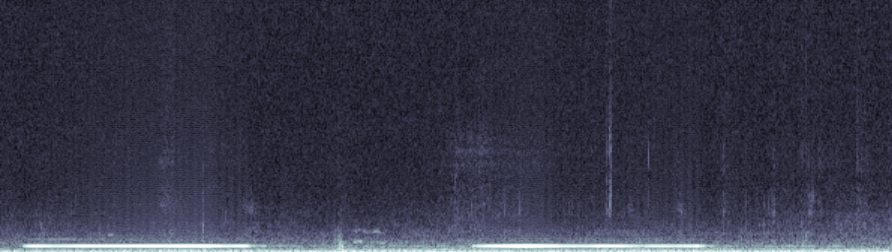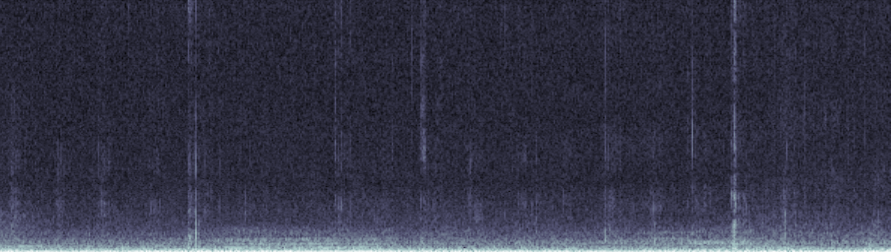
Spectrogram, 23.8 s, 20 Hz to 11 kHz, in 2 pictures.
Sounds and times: distant shipping horn sounds 0:00.0 - 0:12.6
Departing ferry 0:00.0 - 0:23.7

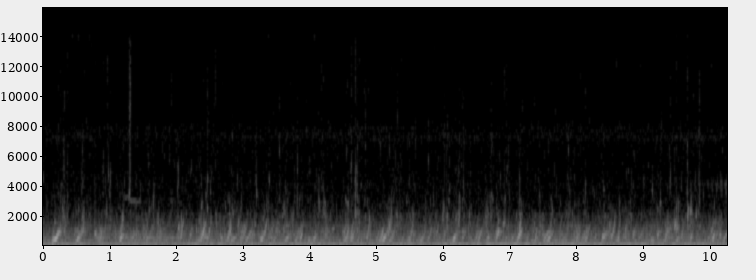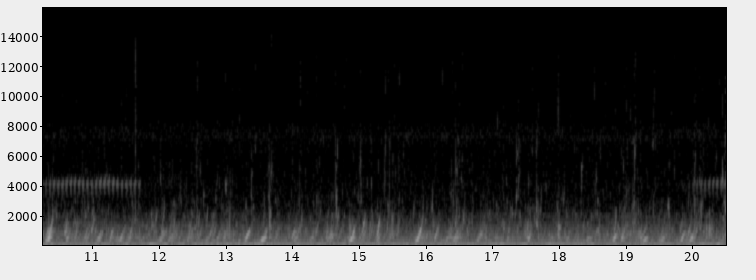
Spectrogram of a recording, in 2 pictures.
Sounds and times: little puddle with boiling mud 0:00.0 - 0:20.5

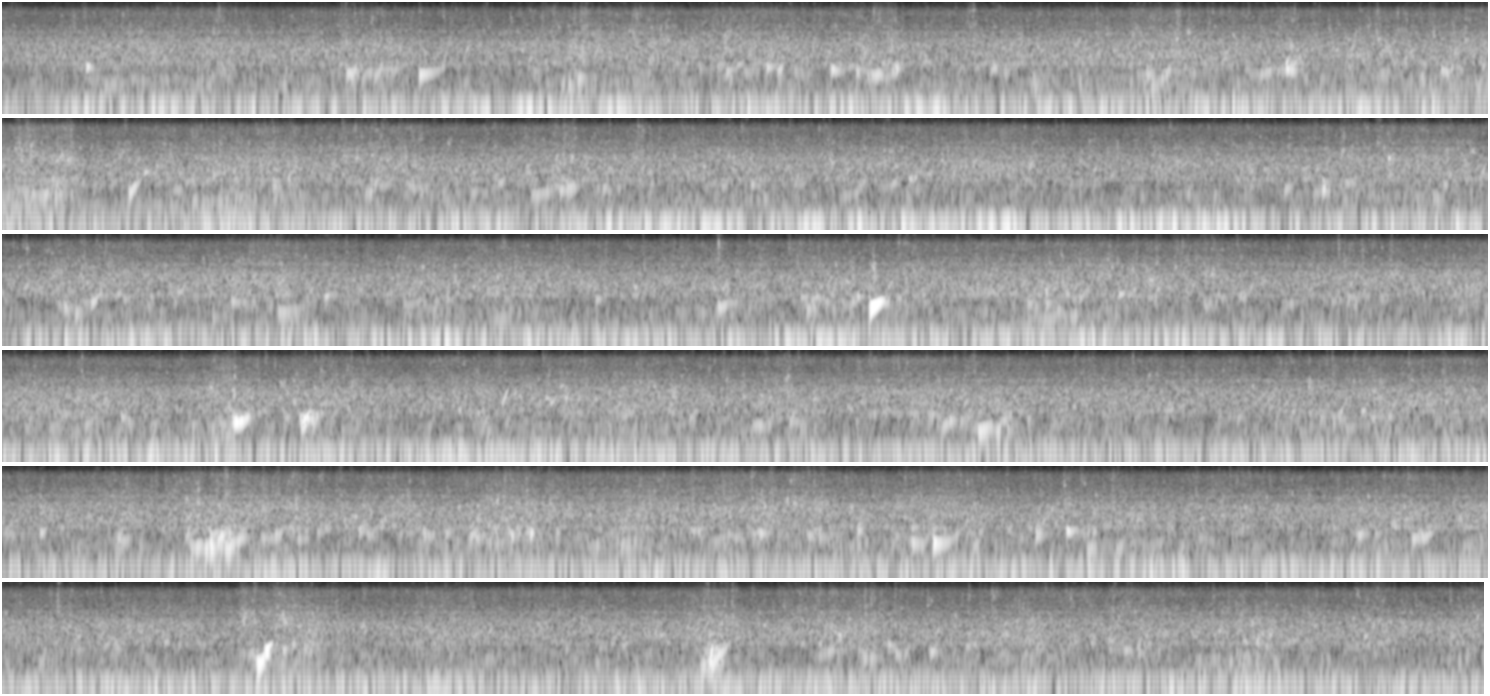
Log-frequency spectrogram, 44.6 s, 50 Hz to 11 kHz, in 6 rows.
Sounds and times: river 0:00.0 - 0:44.5

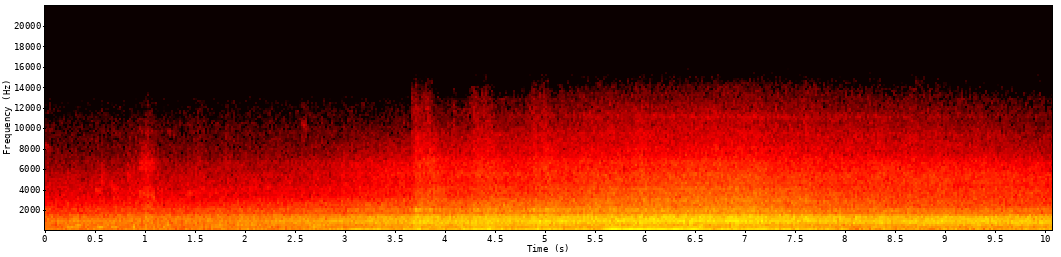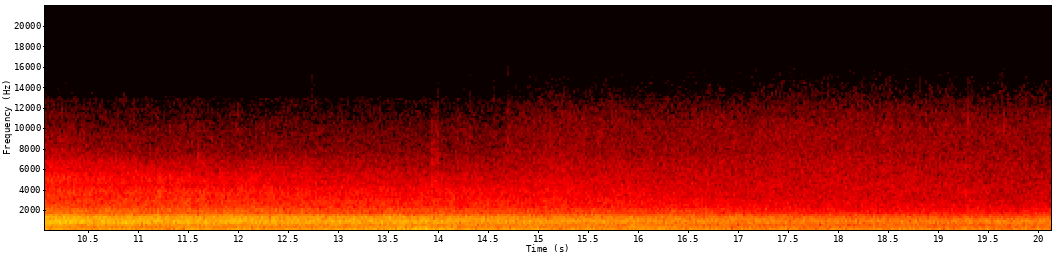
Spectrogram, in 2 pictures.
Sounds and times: boats 0:00.0 - 0:20.1
pedestrians 0:00.0 - 0:20.1

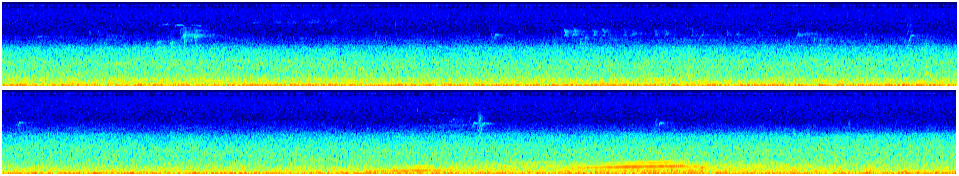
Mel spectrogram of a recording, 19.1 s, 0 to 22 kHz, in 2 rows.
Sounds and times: car traffic 0:00.0 - 0:19.0
winter birds 0:12.6 - 0:16.7

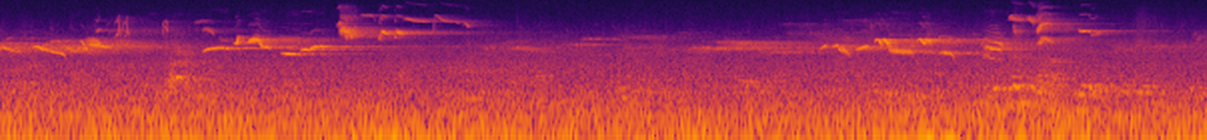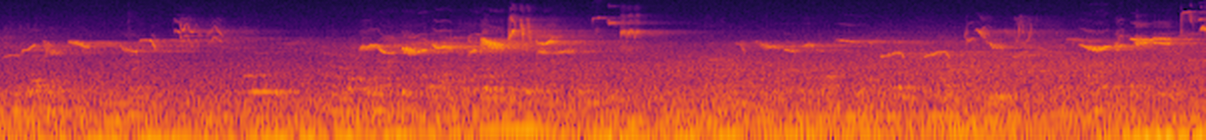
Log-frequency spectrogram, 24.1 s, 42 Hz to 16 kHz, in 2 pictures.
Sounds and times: Birds 0:00.0 - 0:24.1

